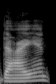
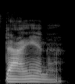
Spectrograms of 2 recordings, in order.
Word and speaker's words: Diana: your name right die is it diane diana it's diana i believe i love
